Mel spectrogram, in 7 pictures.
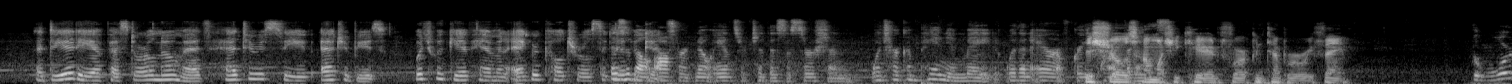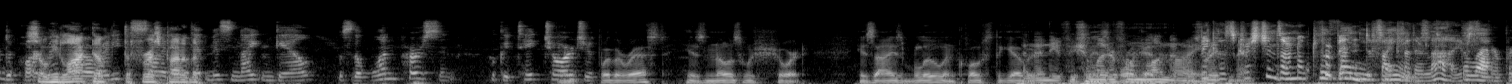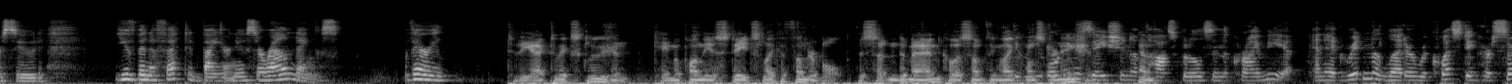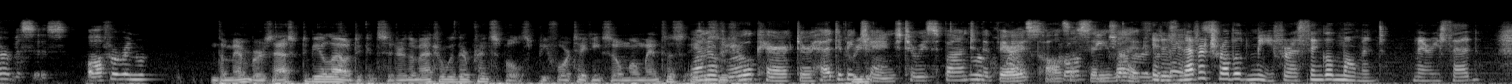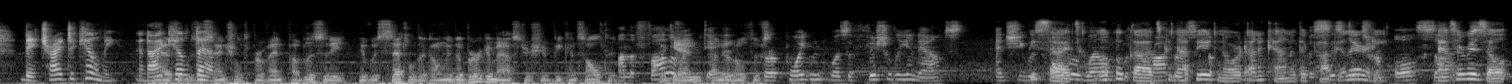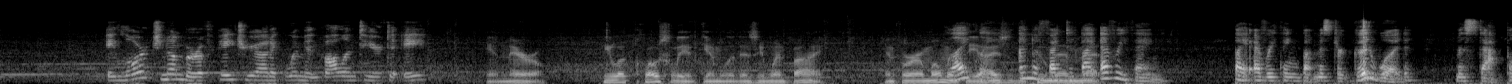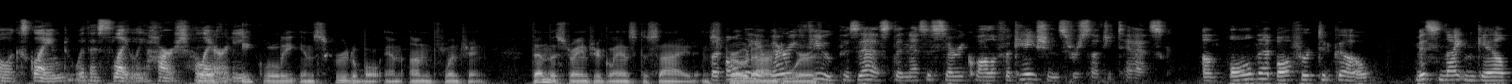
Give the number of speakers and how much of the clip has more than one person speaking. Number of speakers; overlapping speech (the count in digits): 7, about 24%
